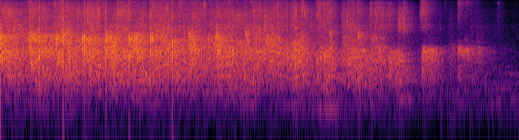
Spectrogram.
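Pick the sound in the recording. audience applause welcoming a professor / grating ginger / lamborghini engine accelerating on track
audience applause welcoming a professor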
